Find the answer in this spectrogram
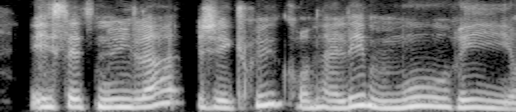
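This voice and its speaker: The voice has a dark, mellow tone and is somewhat breathy, with ordinary pitch variation in a dry, close sound with no echo. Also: woman. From Madagascar. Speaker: guest describing harassment experiences. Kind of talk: testimony. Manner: halting, many repetitions.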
